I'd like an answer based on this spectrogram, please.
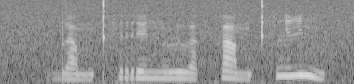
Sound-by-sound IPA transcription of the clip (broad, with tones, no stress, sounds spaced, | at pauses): d a˩˦ m kʰ r e˧ n l ɯ˩˦ a̯ k a˨˩ m kʰ l i˥˩ n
